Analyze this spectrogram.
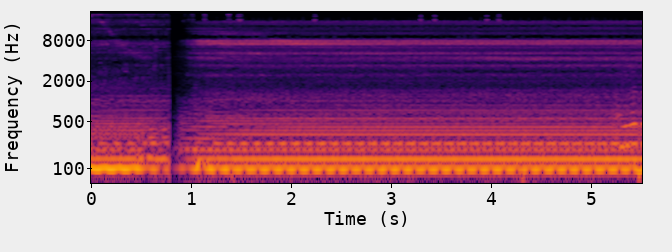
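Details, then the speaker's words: Compressor nebulizer main unit switched on with the nebulizer kit and mouthpiece or mask attached, producing fine mist: a click, then a loud, steady buzzing motor hum with rapid pulsing. "Setelah dirasakan alat bagian nebulizer kit-nya eh cukup, kita akan menghidupkan pada main unit."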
